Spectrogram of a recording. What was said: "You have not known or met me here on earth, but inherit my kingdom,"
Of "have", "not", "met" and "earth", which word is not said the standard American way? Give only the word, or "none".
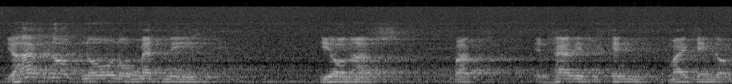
earth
